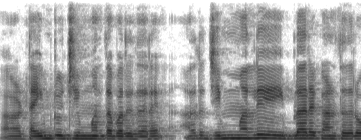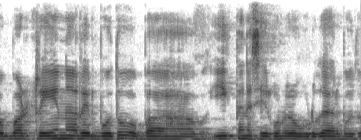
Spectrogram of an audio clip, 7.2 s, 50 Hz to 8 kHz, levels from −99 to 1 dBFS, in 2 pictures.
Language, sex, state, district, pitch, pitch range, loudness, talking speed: Kannada, male, Karnataka, Shimoga, 155 Hz, 150-160 Hz, -18 LUFS, 160 wpm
